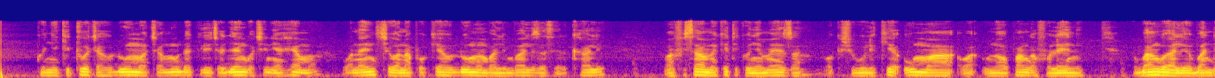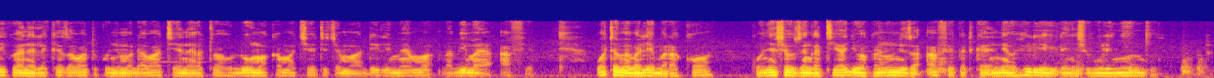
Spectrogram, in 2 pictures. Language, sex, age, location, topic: Swahili, male, 25-35, Nakuru, government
